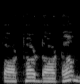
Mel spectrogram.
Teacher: মূর্ধন্য বা মূর্ধা বর্ণ বা প্রতিবেষ্টিত বর্ণ বলা হয় প্রতিবেষ্টিত ধ্বনি বলা হয় এটার উচ্চারণ স্থান মূর্ধা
